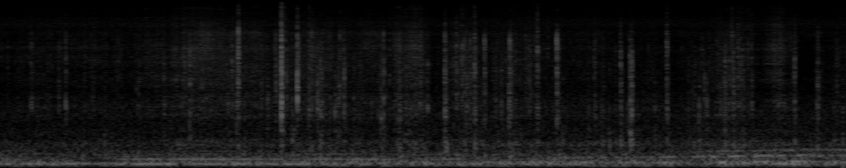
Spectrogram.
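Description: Mouth-close chewing of a crispy chicken taco: irregular crunchy clicks, thickest in the middle of the stretch, over a low steady hum.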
